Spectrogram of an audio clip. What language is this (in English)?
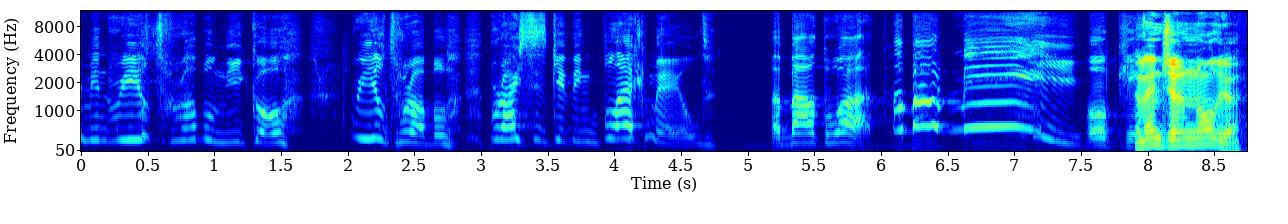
Turkish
